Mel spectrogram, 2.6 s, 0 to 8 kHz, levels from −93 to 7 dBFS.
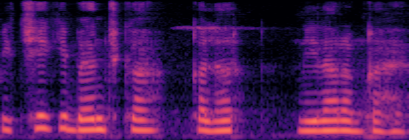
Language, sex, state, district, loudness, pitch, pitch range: Hindi, female, Bihar, East Champaran, -28 LUFS, 215 Hz, 210-230 Hz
